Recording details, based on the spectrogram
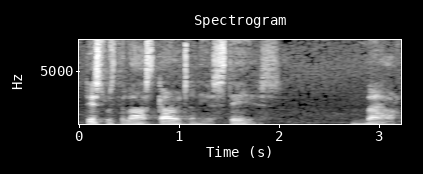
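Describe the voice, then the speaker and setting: An actor playing an aggressive, touchy, foul-mouthed brother out for revenge, needling and repeating himself in a radio play. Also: male voice, mid-range voice, moderate pace, a little mellow, slight background noise, natural voice. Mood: menacing, indignant. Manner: needling, repetitive, swearing.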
